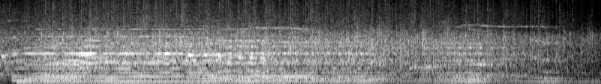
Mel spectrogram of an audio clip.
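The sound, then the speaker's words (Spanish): A church audience applauds Jesus in a steady, dense wash of clapping that holds for several seconds and slowly thins, with sustained keyboard chords ringing underneath. No one speaks. “Alguien de un aplauso a Jesús.”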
